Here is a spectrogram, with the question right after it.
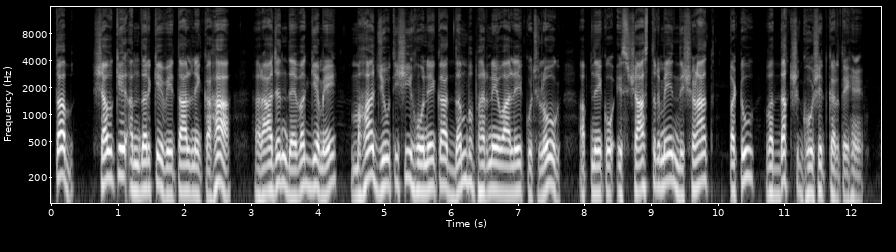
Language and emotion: Hindi, neutral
